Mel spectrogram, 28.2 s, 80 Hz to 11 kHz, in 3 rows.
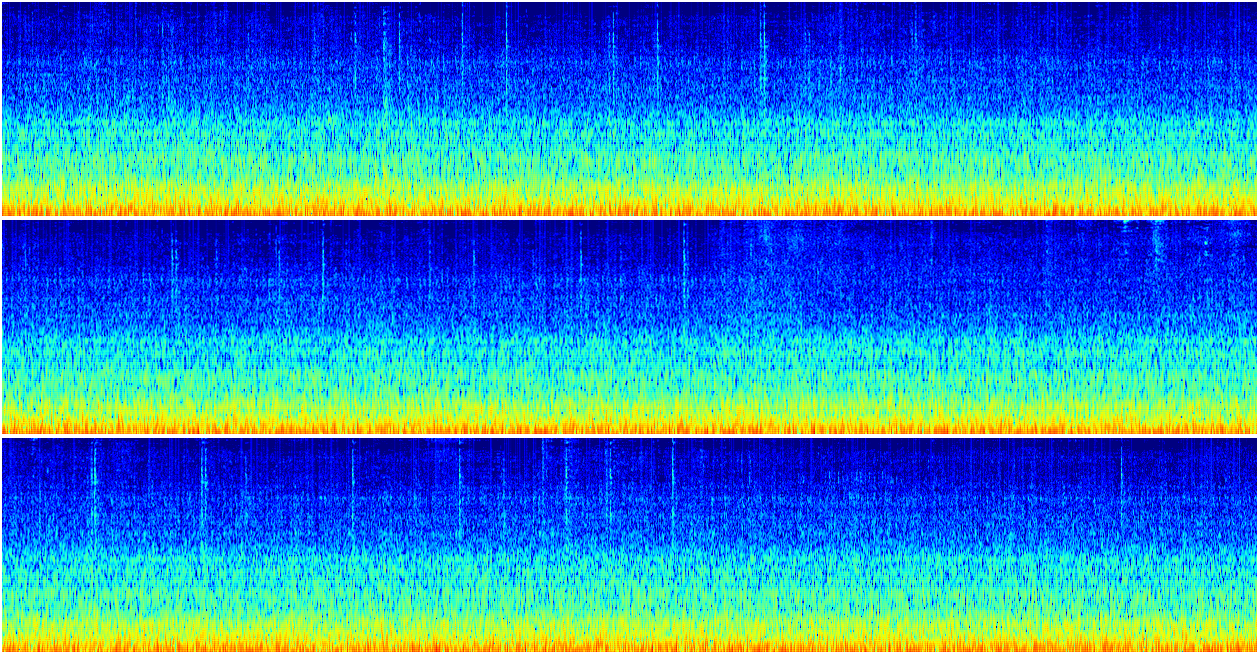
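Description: A 2001 MCI D4000 coach's Detroit Diesel Series 60 inline-six diesel running steadily, heard on board from the back of the bus. It makes a low drone whose pitch holds level throughout.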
